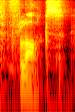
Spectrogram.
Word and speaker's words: Phlox: The other nice herbaceous plant, and particularly the older listeners will know this plant, this is Phlox. – Oh. – Spelt with a P. – P-H-L-O-X. – Yes, Phlox.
